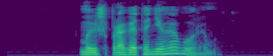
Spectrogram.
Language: Belarusian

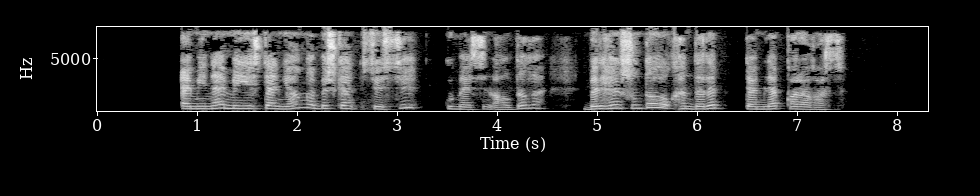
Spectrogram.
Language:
Bashkir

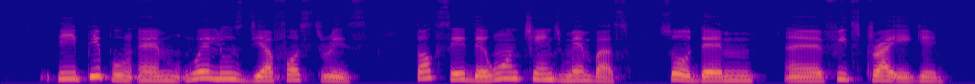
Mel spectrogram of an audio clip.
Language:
Nigerian Pidgin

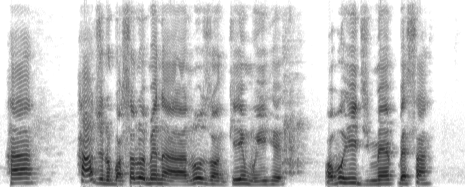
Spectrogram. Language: Igbo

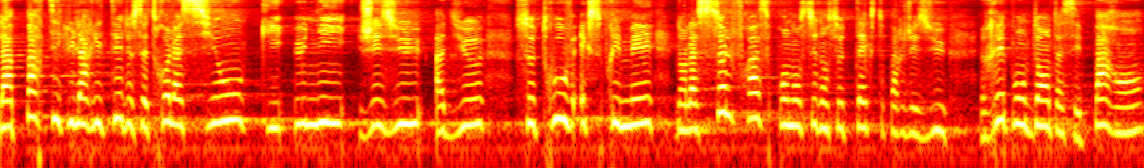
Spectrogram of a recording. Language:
French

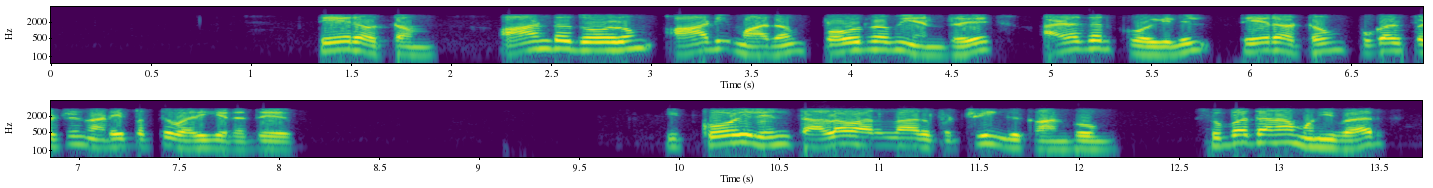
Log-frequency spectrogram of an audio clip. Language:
Tamil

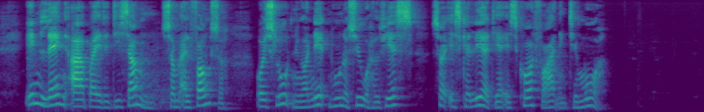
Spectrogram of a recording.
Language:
Danish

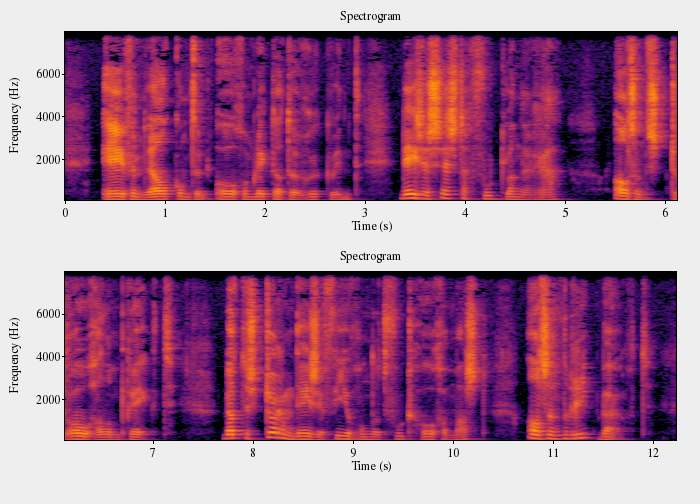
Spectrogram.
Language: Dutch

